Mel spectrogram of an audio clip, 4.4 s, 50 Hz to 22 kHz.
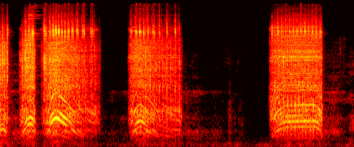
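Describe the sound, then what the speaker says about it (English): Milwaukee 1/2-inch ratchet tightening bolts during a Timbren install on a Ford F250: three loud, close bursts of buzzing ratchet spinning with short pauses between them. "this Milwaukee 1/2 inch ratchet is pretty freaking impressive so far"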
